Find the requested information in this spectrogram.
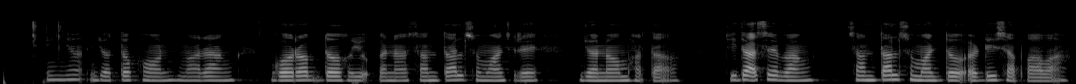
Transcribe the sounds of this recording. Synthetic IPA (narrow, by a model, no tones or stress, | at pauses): iɲaʔd͡ʒɔt̪ɔkʰɔnmaɾaŋɡɔɾɔb̚d̪ɔɦujṵʔkanasant̪alsɔmat͡ʃɾɛ | d͡ʒɔnɔmɦat̪a̰w | t͡ʃid̪aʔsɛbaŋ | sant̪alsɔmat͡ʃd̪ɔʔə̰ɖisapawa̰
